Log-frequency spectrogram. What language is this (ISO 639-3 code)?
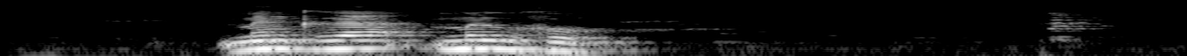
nnh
